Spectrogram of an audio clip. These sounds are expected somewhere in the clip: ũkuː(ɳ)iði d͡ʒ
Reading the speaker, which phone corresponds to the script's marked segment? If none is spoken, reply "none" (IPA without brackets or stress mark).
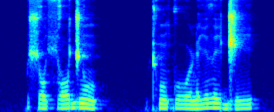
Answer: ɳ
